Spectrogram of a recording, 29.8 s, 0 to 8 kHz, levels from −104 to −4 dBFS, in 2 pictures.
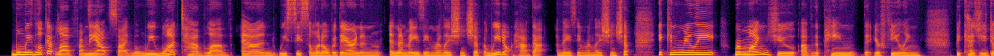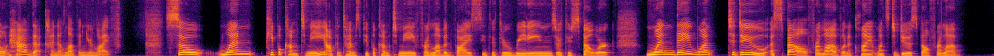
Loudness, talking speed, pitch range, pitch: -25 LUFS, 185 wpm, 165-210 Hz, 180 Hz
